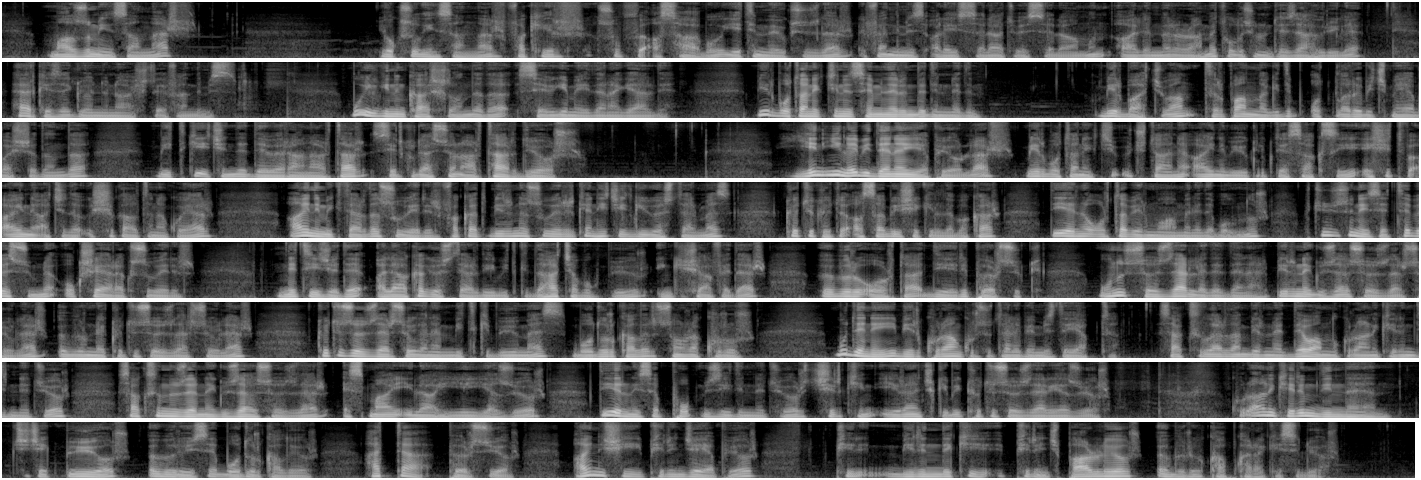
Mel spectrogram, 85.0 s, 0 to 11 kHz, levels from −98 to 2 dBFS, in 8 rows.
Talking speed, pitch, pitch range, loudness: 125 wpm, 110 Hz, 90-125 Hz, -30 LUFS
